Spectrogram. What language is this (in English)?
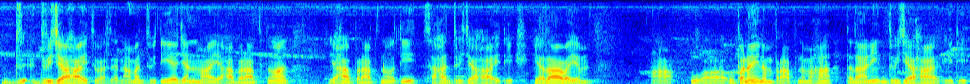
Sanskrit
